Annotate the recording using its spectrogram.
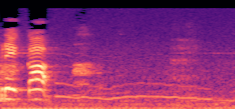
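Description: A girl's high, sing-song voice finishing the word "Africa" in the first half second. After that comes a faint, slightly wavering held tone.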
